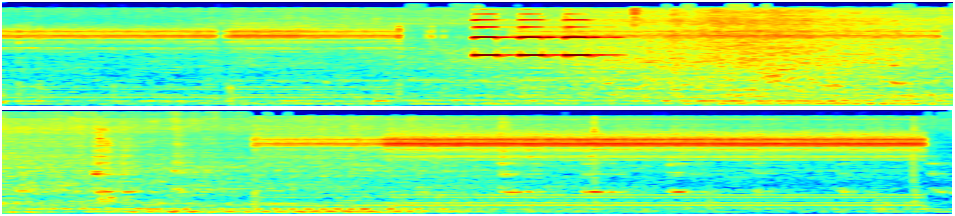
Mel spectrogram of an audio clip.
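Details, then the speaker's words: Amplifier board powered with no input connected, speaker output on each channel in turn: a steady low hum with a faint high whine, the humming noise the board was brought in to have fixed. "இப்போ இதுக்கு எந்த ஒரு இன்புட்டுமே கொடுக்கல. ஒரு சேனலில் நான் உங்களுக்கு speaker output கொடுக்குறேன். பார்த்திங்கன்னா சும்மாவே பார்த்திங்கன்னா லைட்டாக ஒரு நாய்ஸ் வருது."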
